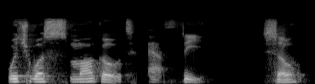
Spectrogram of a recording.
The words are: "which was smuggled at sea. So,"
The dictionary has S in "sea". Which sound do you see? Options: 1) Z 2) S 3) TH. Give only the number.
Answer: 3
